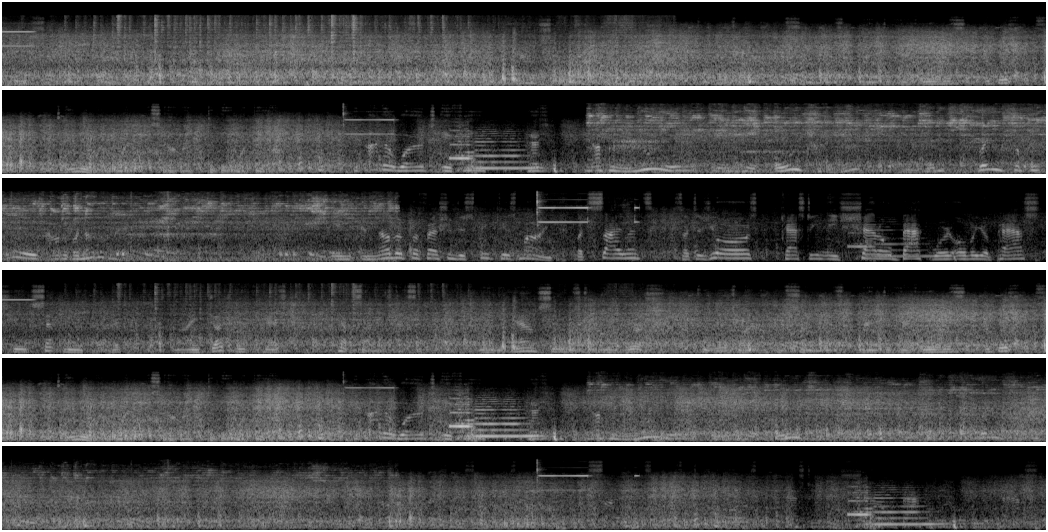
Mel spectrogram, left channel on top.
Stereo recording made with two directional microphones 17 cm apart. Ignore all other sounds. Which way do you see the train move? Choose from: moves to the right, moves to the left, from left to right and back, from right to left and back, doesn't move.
moves to the right.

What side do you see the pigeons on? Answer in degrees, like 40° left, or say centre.
60° left.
